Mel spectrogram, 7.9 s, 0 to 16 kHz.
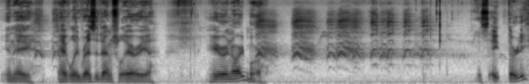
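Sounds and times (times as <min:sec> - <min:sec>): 
speech: 0:00.1 - 0:02.4, 0:03.1 - 0:04.5, 0:07.2 - 0:07.9
large flock of crows cawing from a tulip poplar in a residential neighbourhood: 0:03.8 - 0:07.9.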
